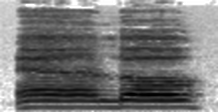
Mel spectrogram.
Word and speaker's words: Eloheinu: This is called, this type of accent, where the accent is on the next to last syllable, rather, of the word, is called mil-el.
